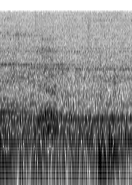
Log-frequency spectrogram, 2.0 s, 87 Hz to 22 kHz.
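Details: Waeco CF60 fridge after Ver A to Ver B electronics conversion, on 12 V battery at 11.7 V, set to low: quiet, even whirr with faint steady hum, no rattles or cutouts; fan and compressor running normally.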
